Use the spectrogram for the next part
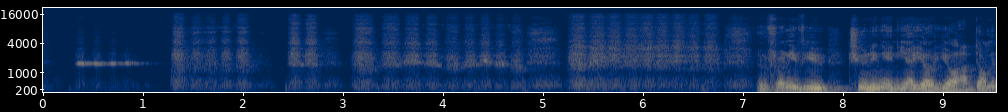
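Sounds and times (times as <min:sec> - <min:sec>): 
person whistling a high note: 0:00.3 - 0:01.4, 0:03.5 - 0:06.6
speech: 0:07.1 - 0:09.5.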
